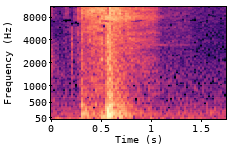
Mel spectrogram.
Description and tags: Window ledge opening
heavy, ledge, opening, window, wood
